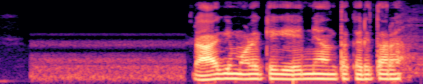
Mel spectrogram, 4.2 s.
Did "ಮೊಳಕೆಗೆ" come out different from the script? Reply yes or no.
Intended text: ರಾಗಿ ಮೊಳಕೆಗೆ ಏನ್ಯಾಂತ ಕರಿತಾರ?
no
